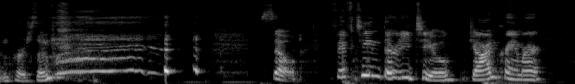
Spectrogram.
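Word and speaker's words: Cranmer: So 1532, John Kramer, his name is spelled Cranar, but that sounds weird. It's like C R A N M R. Anyway, he t Did I say John? It's Thomas. Thomas Krammar, Archbishop of Camp Terberry,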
